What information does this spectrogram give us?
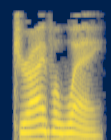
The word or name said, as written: drive away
